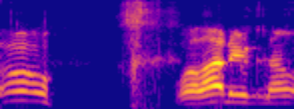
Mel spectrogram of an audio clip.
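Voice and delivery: put-on very old man voice. Retelling a man's reply after being told what he had taken, old man voice. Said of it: "in like an old old man voice".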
